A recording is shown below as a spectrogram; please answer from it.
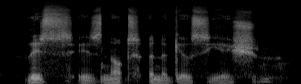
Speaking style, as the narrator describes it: he said quietly

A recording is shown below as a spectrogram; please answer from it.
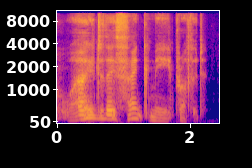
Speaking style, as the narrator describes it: he murmured

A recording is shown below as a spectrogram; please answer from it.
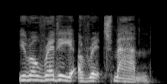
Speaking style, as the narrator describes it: snapped

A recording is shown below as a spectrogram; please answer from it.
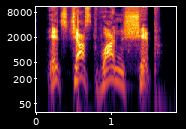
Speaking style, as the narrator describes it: barked Namatjira

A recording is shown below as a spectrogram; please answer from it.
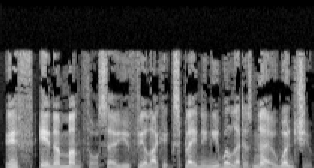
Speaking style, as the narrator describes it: said Ron irritably

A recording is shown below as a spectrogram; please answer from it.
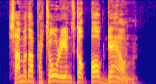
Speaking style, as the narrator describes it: a ballistae sergeant shouted back

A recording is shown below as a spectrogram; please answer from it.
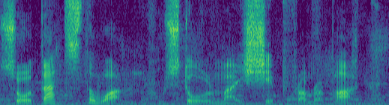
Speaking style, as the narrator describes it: he said, his voice thoughtful

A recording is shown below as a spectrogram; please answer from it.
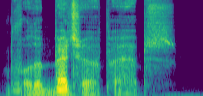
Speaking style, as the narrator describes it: muttered Russ

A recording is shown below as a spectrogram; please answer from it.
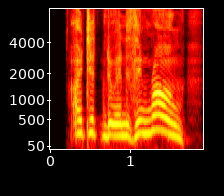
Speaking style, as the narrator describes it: Sansa pleaded with him

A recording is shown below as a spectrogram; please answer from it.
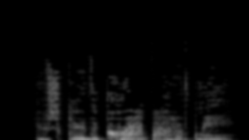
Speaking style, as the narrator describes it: she whispered

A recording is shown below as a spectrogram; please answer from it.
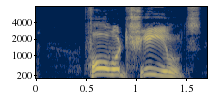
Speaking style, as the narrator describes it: Hector cried again

